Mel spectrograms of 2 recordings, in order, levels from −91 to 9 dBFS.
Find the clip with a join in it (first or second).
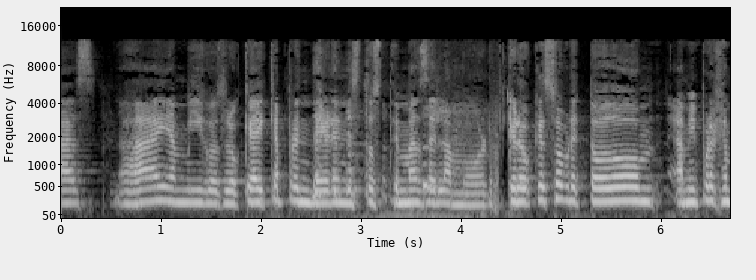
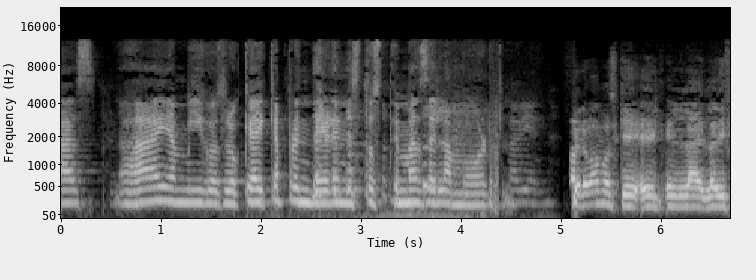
second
